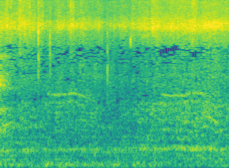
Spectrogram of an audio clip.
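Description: Honey bees buzzing at the entrance of a colony nesting in a hollow tree: a steady, even hum.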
